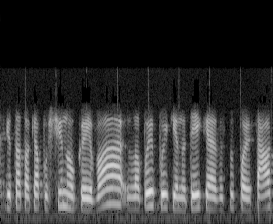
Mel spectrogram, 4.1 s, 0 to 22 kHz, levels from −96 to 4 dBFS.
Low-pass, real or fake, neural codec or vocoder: 7.2 kHz; real; none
